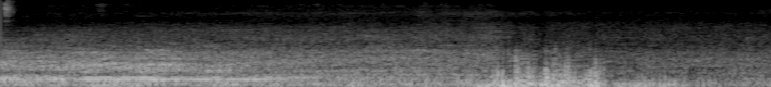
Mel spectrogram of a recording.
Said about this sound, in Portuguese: Eu não sei de onde que vem tanto vento nesse lugar, é impressionante, venta demais aqui.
